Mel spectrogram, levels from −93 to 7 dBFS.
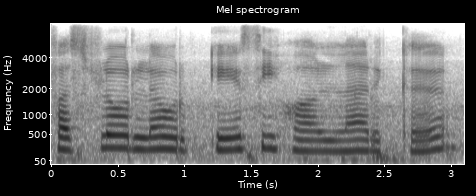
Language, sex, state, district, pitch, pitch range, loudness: Tamil, female, Tamil Nadu, Chennai, 215 Hz, 195-230 Hz, -17 LUFS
